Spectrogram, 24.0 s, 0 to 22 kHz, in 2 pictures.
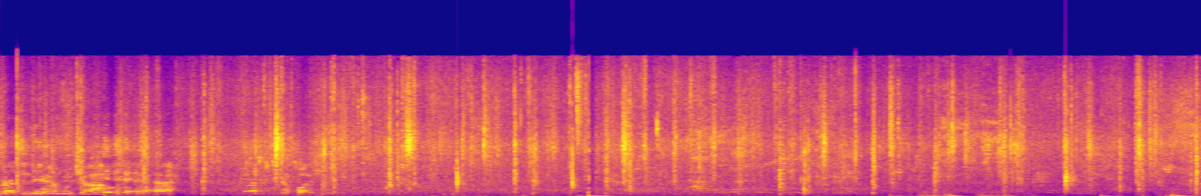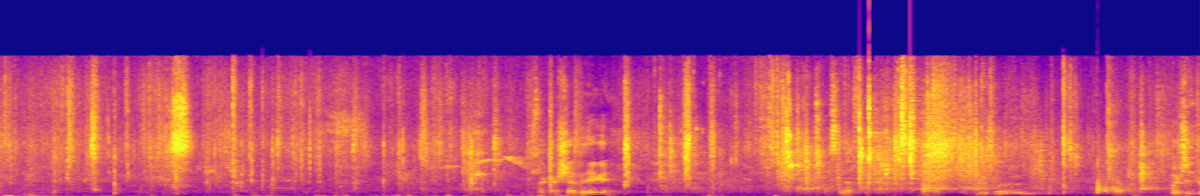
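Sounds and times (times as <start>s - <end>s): flip-flop footsteps on concrete steps: 0.0s - 21.2s
low bumps: 0.0s - 24.0s.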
